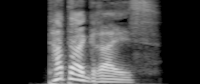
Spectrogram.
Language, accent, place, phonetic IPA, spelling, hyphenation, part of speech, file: German, Germany, Berlin, [ˈtatɐˌɡʁaɪ̯s], Tattergreis, Tat‧ter‧greis, noun, De-Tattergreis.ogg
- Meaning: dodderer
